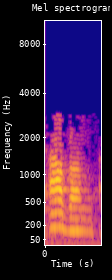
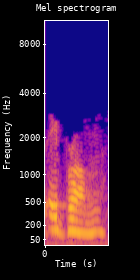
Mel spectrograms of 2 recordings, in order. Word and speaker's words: Avram: If I'm saying Avram, I'm not mispronouncing it. I know it's Abram. But in Hebrew, the V, this letter, is a V sound. When you're saying it, it's Avraham, Avram. And because I talk to Jewish people all the time, I just automatically say that.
